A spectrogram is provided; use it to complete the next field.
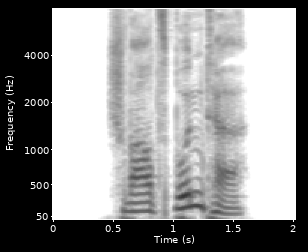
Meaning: inflection of schwarzbunt: 1. strong/mixed nominative masculine singular 2. strong genitive/dative feminine singular 3. strong genitive plural
- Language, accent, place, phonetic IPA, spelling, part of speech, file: German, Germany, Berlin, [ˈʃvaʁt͡sˌbʊntɐ], schwarzbunter, adjective, De-schwarzbunter.ogg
